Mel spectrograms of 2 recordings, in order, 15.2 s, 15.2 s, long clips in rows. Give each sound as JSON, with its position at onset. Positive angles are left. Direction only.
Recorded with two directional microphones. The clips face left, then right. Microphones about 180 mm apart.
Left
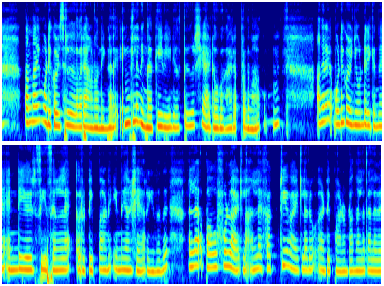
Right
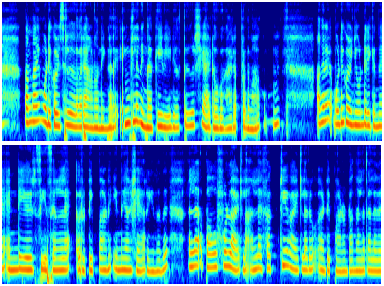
{"t": 0.0, "sound": "a woman's voice", "side_deg": -55}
